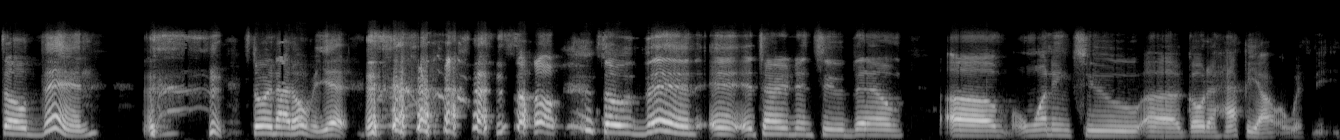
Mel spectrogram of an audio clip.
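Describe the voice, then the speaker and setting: Gravelly man telling stories, laughing. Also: fairly high pitch, lively intonation, drawn-out words. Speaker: podcast co-host, scientist. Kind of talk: casual storytelling chat.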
